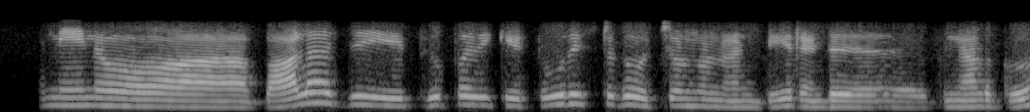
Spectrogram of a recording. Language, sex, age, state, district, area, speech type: Telugu, female, 30-45, Andhra Pradesh, Annamaya, urban, conversation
